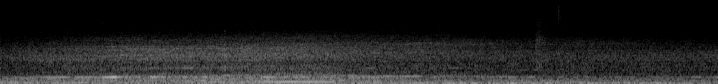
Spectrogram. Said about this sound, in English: And we were sitting by the windows in her studio, which look out over the West Side Highway and the Hudson River. So you might hear a little bit of the traffic going on. It's always a kind of a bit of a mess out there.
